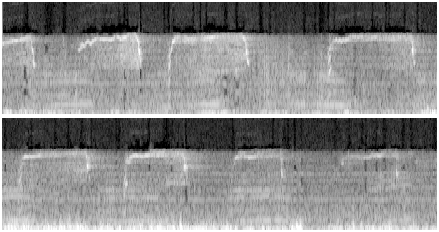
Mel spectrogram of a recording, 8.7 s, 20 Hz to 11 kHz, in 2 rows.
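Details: Young bald eagles at an Illinois nest in late afternoon, 25 June 2019, one fledgling eating while a sibling waits nearby; about eight high, level squealing whistles ending in abrupt downward slurs, over low rumbling noise.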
